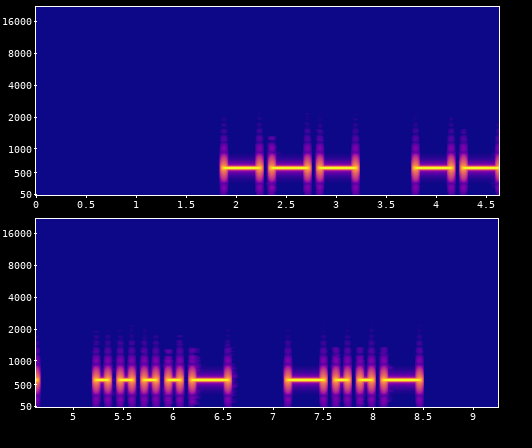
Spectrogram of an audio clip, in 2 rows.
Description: Morse code, heard as a keyed tone, about 10 wpm, spaced as for 8 wpm, 600 Hz. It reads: OM4X
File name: Callsigns-10-8wpm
